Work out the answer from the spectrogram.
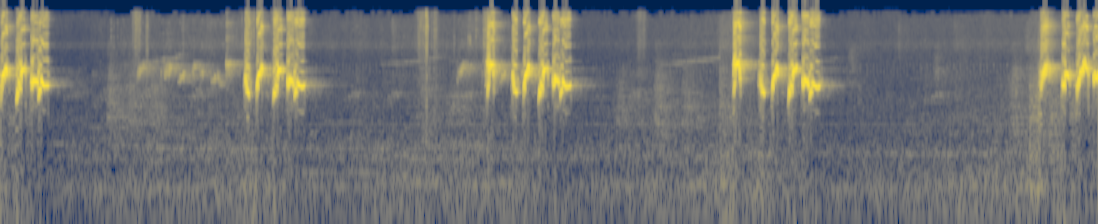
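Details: Red-whiskered bulbul fighting song meant to stir trained birds into singing; five repeated phrases of rapid, clear, slurred whistles, each lasting under a second, spaced roughly every two and a half seconds.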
